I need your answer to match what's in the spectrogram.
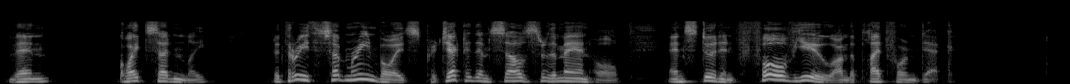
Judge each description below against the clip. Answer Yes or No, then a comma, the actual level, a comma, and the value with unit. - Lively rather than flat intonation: Yes, wide, 6.1 semitones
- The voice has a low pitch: Yes, low, 130 Hz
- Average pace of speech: No, slow, 120 wpm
